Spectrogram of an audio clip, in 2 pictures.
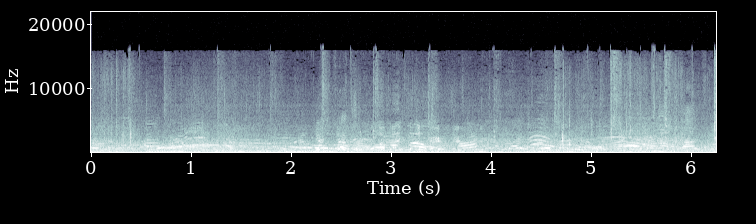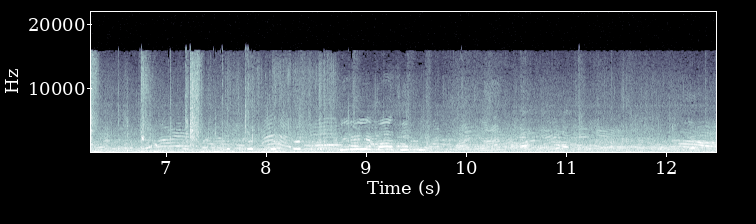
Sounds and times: hotel guests both in and out of the pool 0.0 - 12.5

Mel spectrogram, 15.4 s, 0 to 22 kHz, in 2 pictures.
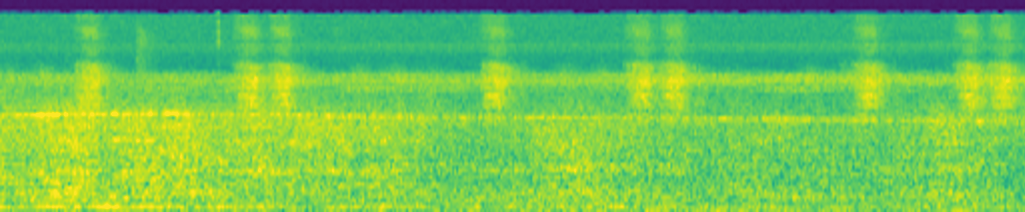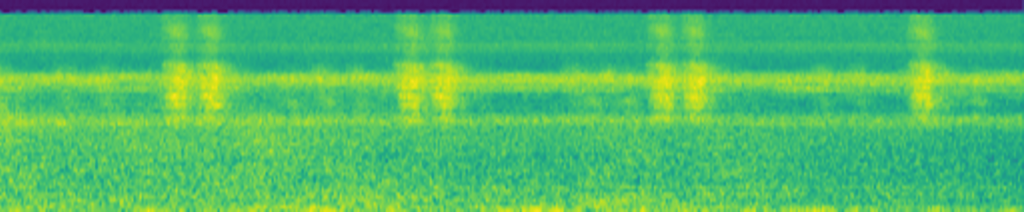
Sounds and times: cicadas 0.0 - 15.3
crickets 0.0 - 15.3
jet flyover 0.0 - 15.3

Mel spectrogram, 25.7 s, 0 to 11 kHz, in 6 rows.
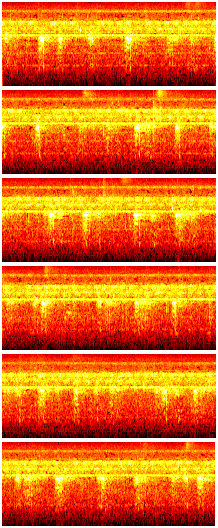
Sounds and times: creek 0.0 - 25.6
light crickets 0.0 - 25.6

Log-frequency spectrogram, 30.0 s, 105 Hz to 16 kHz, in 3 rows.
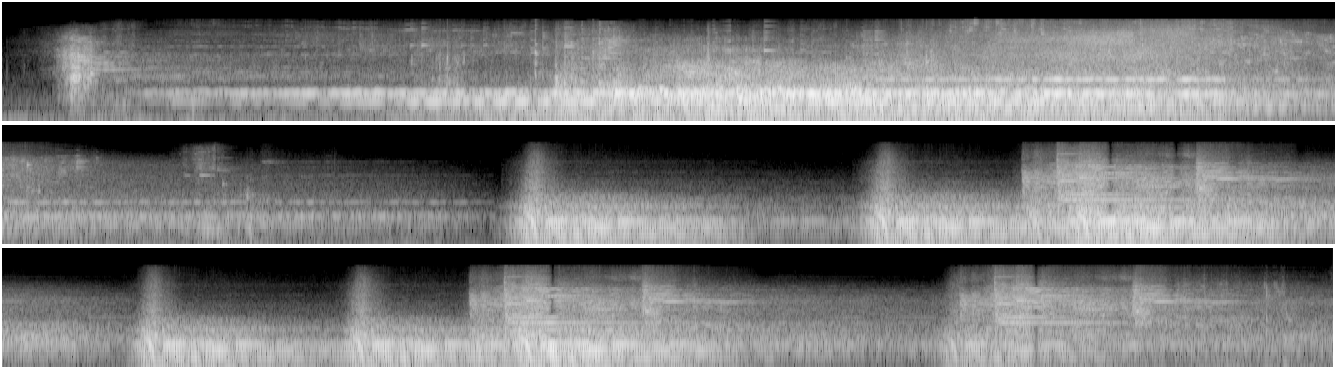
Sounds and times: metallic objects hitting/impacting each other 17.6 - 20.1
metallic objects hitting/impacting each other 23.5 - 26.1
metallic objects hitting/impacting each other 27.0 - 29.9

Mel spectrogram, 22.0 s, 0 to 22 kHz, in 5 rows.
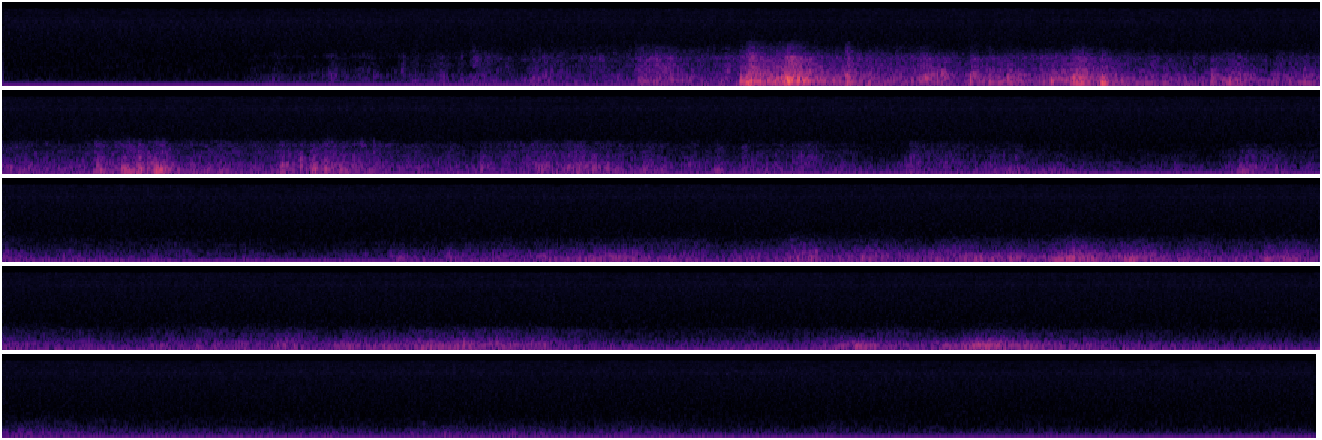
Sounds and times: rainstorm 0.0 - 21.9
Huge thunder 0.9 - 17.8

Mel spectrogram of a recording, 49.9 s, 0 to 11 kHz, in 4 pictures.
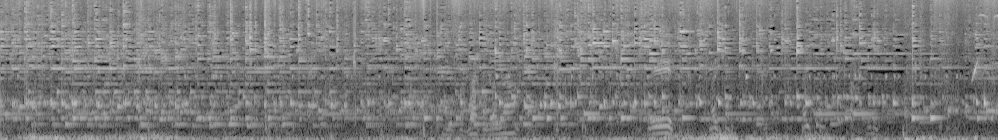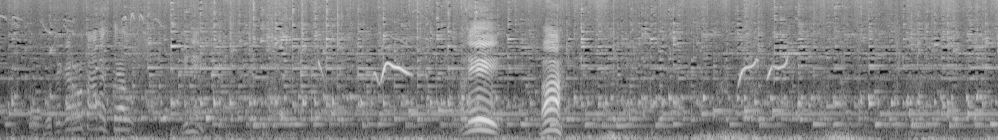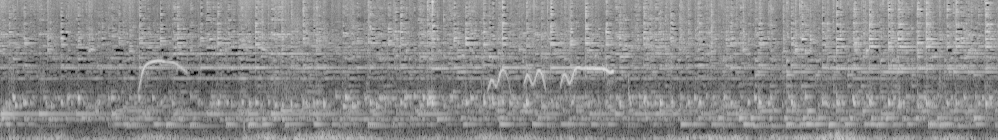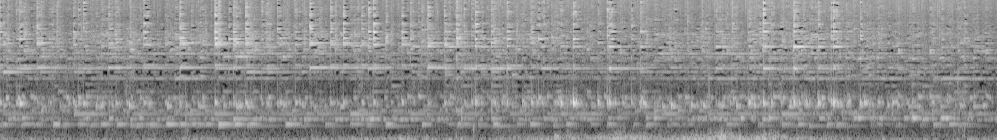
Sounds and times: sheeps 0.0 - 46.0
shepherd 10.0 - 28.0
shepherd 29.6 - 34.0

